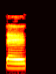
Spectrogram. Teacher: quando alguém diz é de forma triste magoada há uma mudança para baixo na entonação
